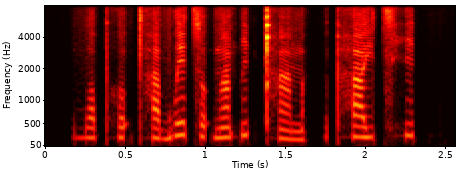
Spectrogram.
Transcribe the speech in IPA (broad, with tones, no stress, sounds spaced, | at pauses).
b ɔ˨˩ pʰ o˨ ʔ t̪ʰ a˨˩ b w e˥˧ t͡s o˨ ʔ b ã˧ p i˦ t̚ pʰ ã˨˩ m | pʰ a˧ j t͡sʰ i˦ t̚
